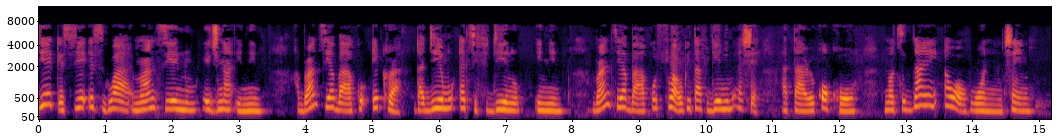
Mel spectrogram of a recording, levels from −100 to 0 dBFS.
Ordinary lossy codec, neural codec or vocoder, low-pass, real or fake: MP3, 32 kbps; codec, 16 kHz, 4 kbps, X-Codec, HuBERT features, trained on balanced general audio; 7.2 kHz; fake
